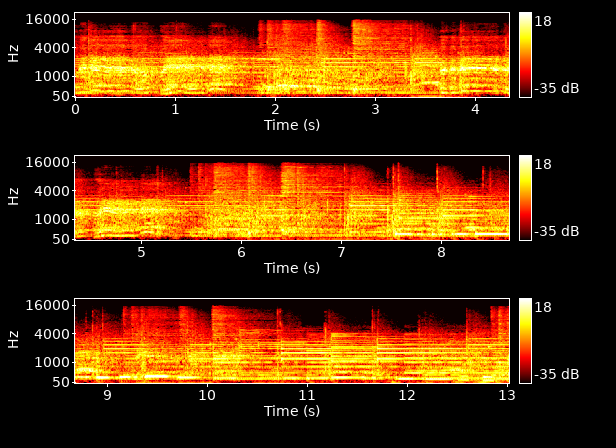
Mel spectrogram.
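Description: Live rock band playing loud music, with sustained instrument tones and wordless, wavering vocal sounds into a microphone.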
